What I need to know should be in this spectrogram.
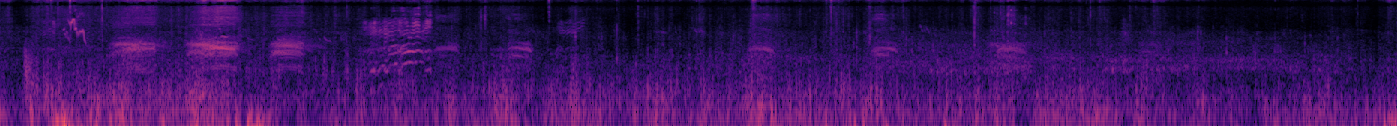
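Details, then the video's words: Goats in mating season, males courting pregnant females; several short harsh bleats clustered in the first few seconds, then sparser faint calls, against low rumbling outdoor noise and a steady high hiss. "Epic & Romantic Goat Battle: Strange Sounds, Gentle Touches & Pregnant Females"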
